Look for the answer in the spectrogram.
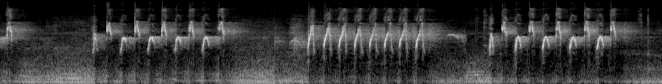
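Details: Semi-type bar-winged prinia in ngebren song for luring kristal prinias and tutoring others: three short bursts of quick, high repeated chips over a faint, noisy background.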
